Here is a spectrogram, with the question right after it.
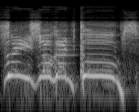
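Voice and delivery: put-on shrill, very high-pitched, furious German accent. Answering a tea question in a put-on angry german accent. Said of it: "you're only angry German".

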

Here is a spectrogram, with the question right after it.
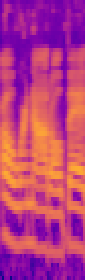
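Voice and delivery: normal talking voice

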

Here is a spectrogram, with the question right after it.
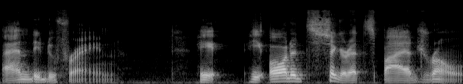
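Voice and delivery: bad put-on voice, slow, drawn out, swooping pitch. Joking about a drone delivering to a prisoner: Morgan Freeman impression. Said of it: "this is my Morgan Freeman impression".

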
